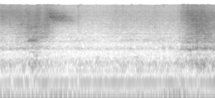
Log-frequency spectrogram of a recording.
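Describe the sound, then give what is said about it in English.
Food being browned (sautéed) sizzles as it hits a hot pan, a broad crackling hiss that swells at the start, eases off in the middle, then surges again near the end over a low steady hum. “And is that sizzle the sound you want when it hits the pan?”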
